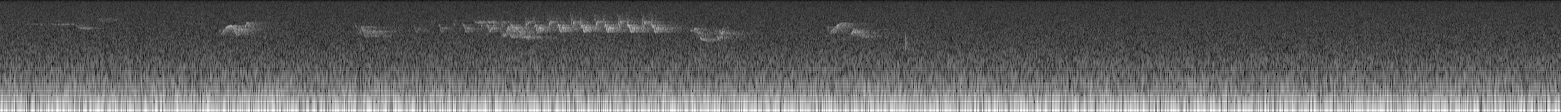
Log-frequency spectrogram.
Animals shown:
Red-eyed Vireo (Vireo olivaceus), Ovenbird (Seiurus aurocapilla), Black-throated Green Warbler (Setophaga virens)

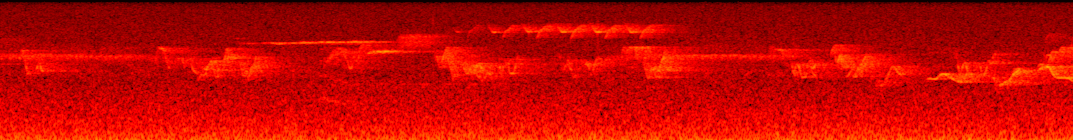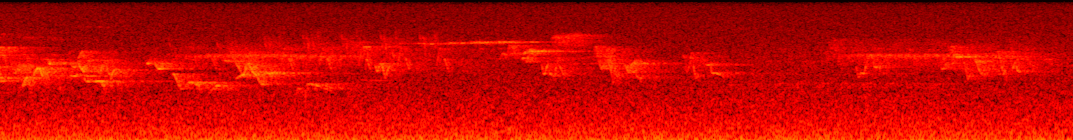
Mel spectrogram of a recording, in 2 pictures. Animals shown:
Ovenbird (Seiurus aurocapilla), Black-and-white Warbler (Mniotilta varia), Dark-eyed Junco (Junco hyemalis), Rose-breasted Grosbeak (Pheucticus ludovicianus), Black-throated Green Warbler (Setophaga virens), Red-eyed Vireo (Vireo olivaceus)

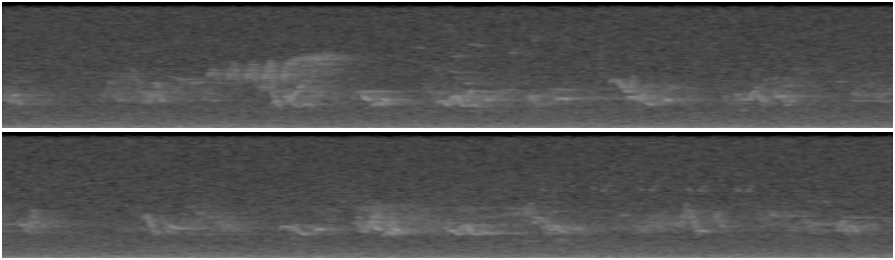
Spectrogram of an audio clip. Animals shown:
Red-eyed Vireo (Vireo olivaceus), American Robin (Turdus migratorius), Black-throated Blue Warbler (Setophaga caerulescens)

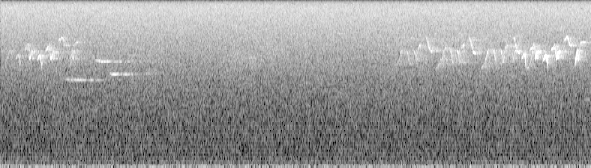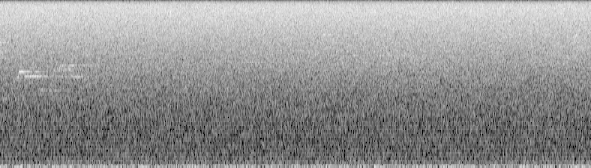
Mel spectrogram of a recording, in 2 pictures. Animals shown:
Hermit Thrush (Catharus guttatus), Common Yellowthroat (Geothlypis trichas), Magnolia Warbler (Setophaga magnolia)

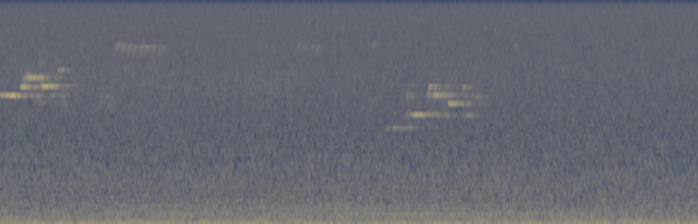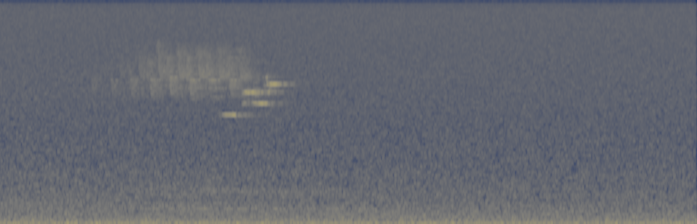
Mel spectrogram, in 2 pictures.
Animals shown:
Ovenbird (Seiurus aurocapilla), Hermit Thrush (Catharus guttatus), Black-capped Chickadee (Poecile atricapillus)

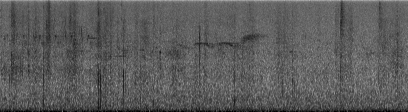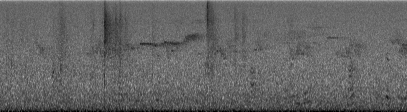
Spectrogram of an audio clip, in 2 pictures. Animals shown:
Red-eyed Vireo (Vireo olivaceus), Ovenbird (Seiurus aurocapilla), Black-throated Blue Warbler (Setophaga caerulescens)

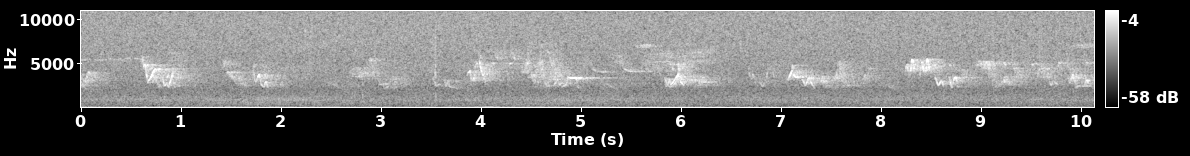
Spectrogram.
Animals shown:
Black-throated Blue Warbler (Setophaga caerulescens), Ovenbird (Seiurus aurocapilla), Red-eyed Vireo (Vireo olivaceus), Chestnut-sided Warbler (Setophaga pensylvanica)

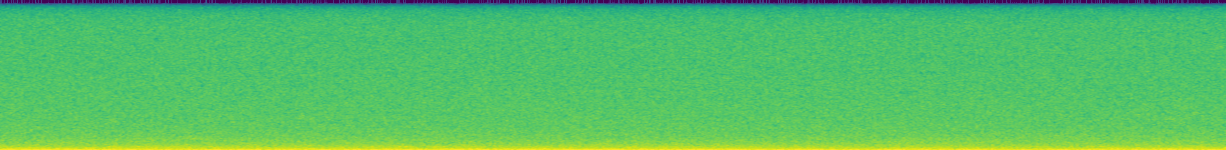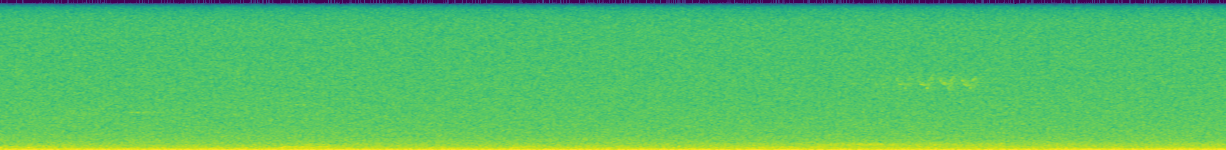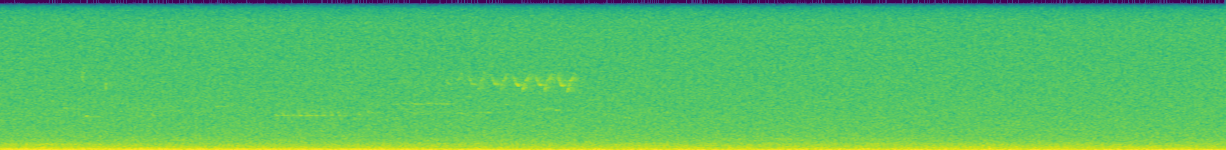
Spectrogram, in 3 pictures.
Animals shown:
Winter Wren (Troglodytes hiemalis), Black-and-white Warbler (Mniotilta varia)

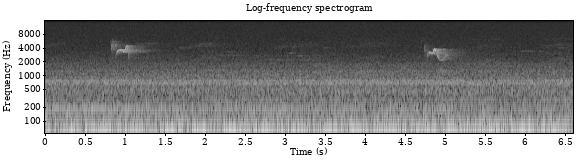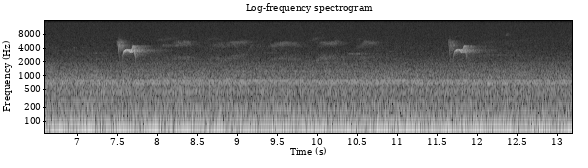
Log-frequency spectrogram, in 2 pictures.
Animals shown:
unidentified call, Blue-headed Vireo (Vireo solitarius)

